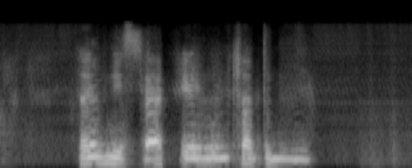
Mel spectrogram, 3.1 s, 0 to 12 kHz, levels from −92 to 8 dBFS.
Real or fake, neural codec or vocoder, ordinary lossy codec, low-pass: fake; codec, 16 kHz, 0.5 kbps, FreqCodec, smaller model; AAC, 64 kbps; 7.2 kHz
